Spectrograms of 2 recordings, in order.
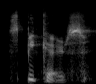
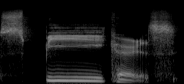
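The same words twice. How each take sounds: First: The first vowel is short. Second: The first vowel is long. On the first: The speaker calls it wrong. "when they're making it small" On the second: The speaker calls it right. "it's a long vowel sound"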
